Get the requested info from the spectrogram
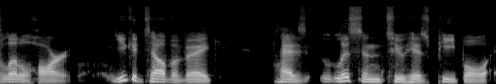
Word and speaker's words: Vivek: She did finally have the great one line about Vivek, rhymes with fake, rhymes with snake.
